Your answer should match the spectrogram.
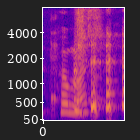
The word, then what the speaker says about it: hummus: Ja, hummus. – H U M M U S. H U M M U S. Det uttalas hummus, inte hummus. Visste du det? – Jag hör ingen skillnad.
